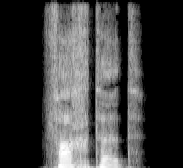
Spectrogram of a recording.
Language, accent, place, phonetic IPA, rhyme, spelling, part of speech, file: German, Germany, Berlin, [ˈfaxtət], -axtət, fachtet, verb, De-fachtet.ogg
- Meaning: inflection of fachen: 1. second-person plural preterite 2. second-person plural subjunctive II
